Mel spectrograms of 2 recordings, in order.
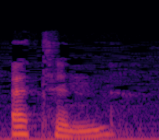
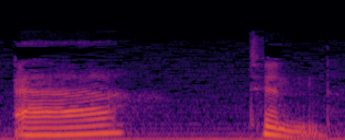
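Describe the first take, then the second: First: The first vowel is kept short. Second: The first vowel is drawn out long. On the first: "with normal, without the stretching" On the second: "I I stretch out the Aleph here"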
